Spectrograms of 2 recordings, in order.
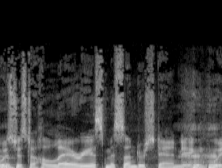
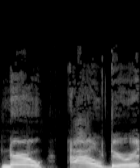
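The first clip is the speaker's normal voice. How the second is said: very high, slow, terrible frog-puppet voice; 11 semitones higher than usual. Imagining Kermit volunteering for the tentacle experiment, Kermit the Frog voice. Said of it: "continued use of your Kermit voice".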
